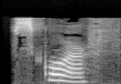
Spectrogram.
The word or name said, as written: scorf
